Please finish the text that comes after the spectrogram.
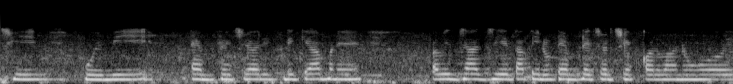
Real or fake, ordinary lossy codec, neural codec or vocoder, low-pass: real; Opus, 32 kbps; none; 5.4 kHz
